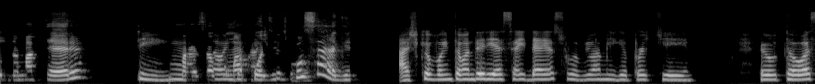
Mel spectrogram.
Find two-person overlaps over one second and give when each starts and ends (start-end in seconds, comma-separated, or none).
1.7-3.1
